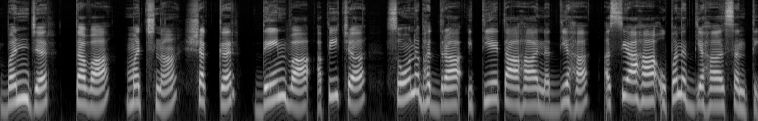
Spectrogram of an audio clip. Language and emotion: Sanskrit, neutral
